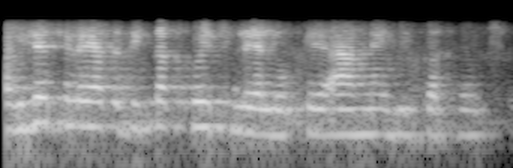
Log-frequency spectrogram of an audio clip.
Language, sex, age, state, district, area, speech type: Maithili, male, 45-60, Bihar, Sitamarhi, urban, conversation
